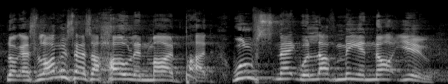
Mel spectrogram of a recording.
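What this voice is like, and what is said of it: Exaggerated British accent. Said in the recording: “some British guy in here singing ... His accent was insane.”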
